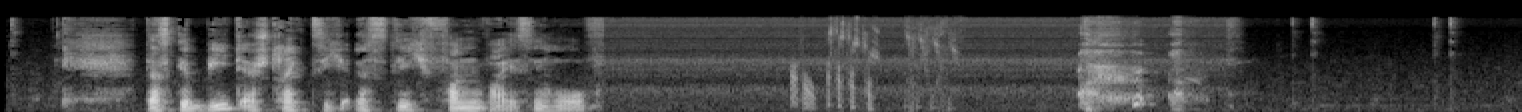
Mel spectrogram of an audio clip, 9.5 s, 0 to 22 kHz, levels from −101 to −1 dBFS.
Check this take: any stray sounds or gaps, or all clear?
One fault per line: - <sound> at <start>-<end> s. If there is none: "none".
- chirp at 4.9-6.1 s
- cough at 6.7-7.6 s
